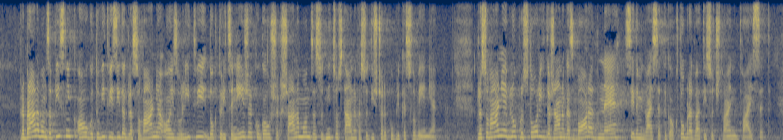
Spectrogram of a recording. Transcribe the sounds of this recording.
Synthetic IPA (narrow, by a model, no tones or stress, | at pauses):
pɾɛbɾaːlabomzapisnikɔuɡɔt̪ɔʋiːt̪ʋiziːd̪aɡlasɔʋaːnjaʔɔizʋɔlit̪ʋid̪oːkt̪ɔɾit̪sɛneːʒɛkɔɡɔwʃɛkʃalamɔnzasɔd̪nit̪sɔust̪awnɛɡasɔd̪iʃt͡ʃaɾɛpublikɛslɔʋeːnijɛ̰ | ɡ̥lasɔʋaːnjɛjɛbilowpɾɔst̪oːɾiɣd̪əɾʒaːwnɛɡazbɔːɾad̪nɛseːd̪əmind̪ʋajsɛt̪ɛɡaɔkt̪oːbɾad̪ʋaːt̪isɔd͡ʒd̪ʋaːind̪ʋa̰jsɛt̪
